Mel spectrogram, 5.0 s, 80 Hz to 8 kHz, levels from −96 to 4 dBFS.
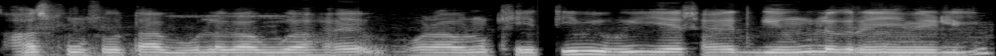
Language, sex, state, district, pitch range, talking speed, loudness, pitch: Hindi, male, Uttar Pradesh, Budaun, 140-150 Hz, 170 wpm, -23 LUFS, 140 Hz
